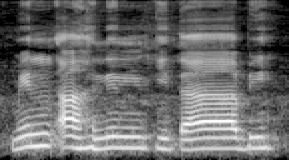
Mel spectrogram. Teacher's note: ता बारीक होगा, एक अलिफ के बराबर लंबा करके पढ़ेंगे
